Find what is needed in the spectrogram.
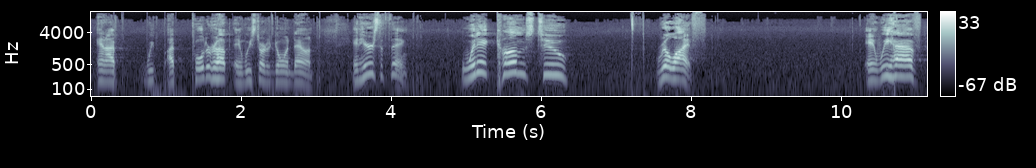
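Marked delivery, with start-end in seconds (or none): none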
